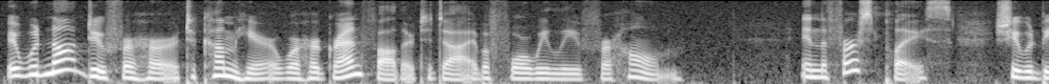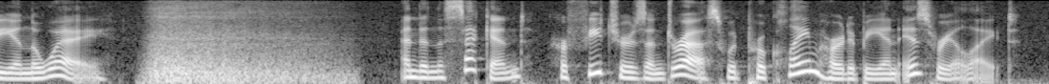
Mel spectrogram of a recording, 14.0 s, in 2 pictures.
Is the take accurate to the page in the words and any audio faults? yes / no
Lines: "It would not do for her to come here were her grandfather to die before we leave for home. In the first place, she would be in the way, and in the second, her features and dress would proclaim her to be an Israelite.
no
